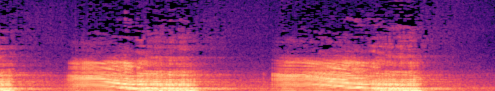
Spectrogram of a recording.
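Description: A deer gives two loud, drawn-out bellowing calls, each about a second long, a couple of seconds apart.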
